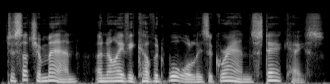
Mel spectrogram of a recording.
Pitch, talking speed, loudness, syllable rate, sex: 140 Hz, 220 wpm, -17 LUFS, 5.5 syllables/s, male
